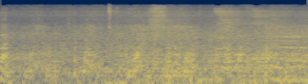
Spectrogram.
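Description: A metal disc rolling on its edge round a polished steel gravity-well funnel, a steady rolling rumble as it spirals toward the central hole.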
